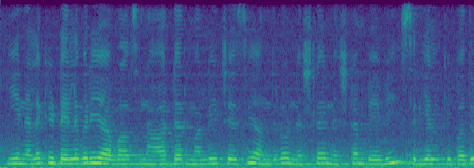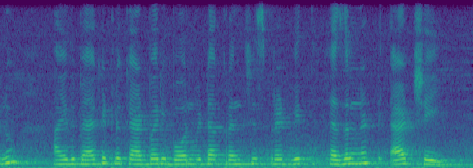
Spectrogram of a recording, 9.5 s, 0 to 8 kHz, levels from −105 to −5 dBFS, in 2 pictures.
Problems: constant background noise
